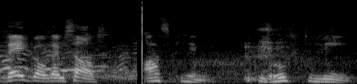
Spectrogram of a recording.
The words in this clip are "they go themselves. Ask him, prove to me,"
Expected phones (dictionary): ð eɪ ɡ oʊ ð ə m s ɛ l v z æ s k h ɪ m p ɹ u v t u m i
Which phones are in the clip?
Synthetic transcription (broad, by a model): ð eɪ ɡ oʊ ð ə m s ɛ l v z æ s k h ɪ m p ɹ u f t u m i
